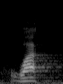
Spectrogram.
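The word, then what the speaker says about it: walk: हम कहते थे मास्टर साहब WL के वालक को बोलते हैं वाक, हम ही समझते थे हम ही सही हैं। बाद में हमें ज्ञान हुआ नहीं, के पहले L है तो साइलेंट करके बोलना है वाक।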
